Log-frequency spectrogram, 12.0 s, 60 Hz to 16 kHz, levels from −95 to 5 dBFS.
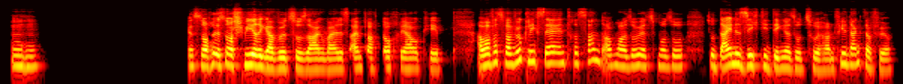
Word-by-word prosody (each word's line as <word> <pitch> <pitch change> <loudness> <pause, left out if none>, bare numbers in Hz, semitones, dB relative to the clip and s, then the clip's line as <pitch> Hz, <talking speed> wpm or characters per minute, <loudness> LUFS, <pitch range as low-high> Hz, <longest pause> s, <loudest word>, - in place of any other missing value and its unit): Mhm. 200 0 -6 1.9
Ist 200 +2 -6
noch 195 -1 +7
ist 210 -1 +3
noch 210 -2 +7
schwieriger 205 -5 +6
würdest 170 0 0
du 170 - -1
sagen 160 0 0
weil 160 0 0
es 165 -1 -7
einfach 175 -1 -3
doch 180 0 -3
ja 170 -1 -1
okay. 155 -2 -8 0.4
Aber 210 +3 +5
was 260 +2 -4
war 230 -1 +3
wirklich 275 -1 -1
sehr 240 +1 +1
interessant, 245 +4 -6
auch 200 - -2
mal 200 -3 -1
so 200 +2 -3
jetzt 200 0 -5
mal 195 -2 -5
so 190 +1 -7 0.3
so - - -4
deine 215 +3 +4
Sicht, 205 +1 0
die 195 -4 -5
Dinge 175 0 0
so 165 0 -6
zuhören. 155 -1 -5
Vielen 230 +7 -3
Dank 220 +3 0
dafür. 155 -4 -4
195 Hz, 185 wpm, -22 LUFS, 170-220 Hz, 1.9 s, noch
